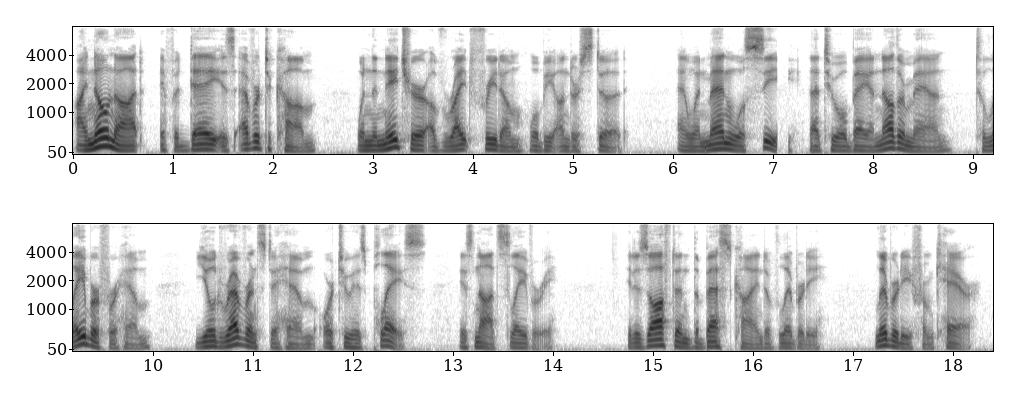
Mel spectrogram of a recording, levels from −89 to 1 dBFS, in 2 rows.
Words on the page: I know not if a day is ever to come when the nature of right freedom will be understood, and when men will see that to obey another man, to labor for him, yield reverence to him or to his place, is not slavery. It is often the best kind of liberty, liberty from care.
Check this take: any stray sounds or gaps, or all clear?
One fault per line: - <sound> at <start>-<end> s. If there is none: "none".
- dropout at 7.0-7.2 s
